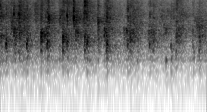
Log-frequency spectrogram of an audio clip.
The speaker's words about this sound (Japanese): 藤本さんに今一度大きな拍手をお送りください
